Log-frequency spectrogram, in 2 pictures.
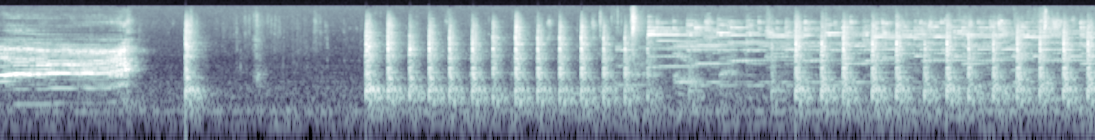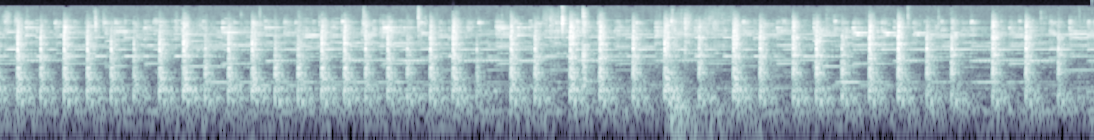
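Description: A brief loud vocal cry, then a knock; from a few seconds in, Balinese shadow-puppet music of struck metallophone bars plays in a quick, even pulse of ringing tones.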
